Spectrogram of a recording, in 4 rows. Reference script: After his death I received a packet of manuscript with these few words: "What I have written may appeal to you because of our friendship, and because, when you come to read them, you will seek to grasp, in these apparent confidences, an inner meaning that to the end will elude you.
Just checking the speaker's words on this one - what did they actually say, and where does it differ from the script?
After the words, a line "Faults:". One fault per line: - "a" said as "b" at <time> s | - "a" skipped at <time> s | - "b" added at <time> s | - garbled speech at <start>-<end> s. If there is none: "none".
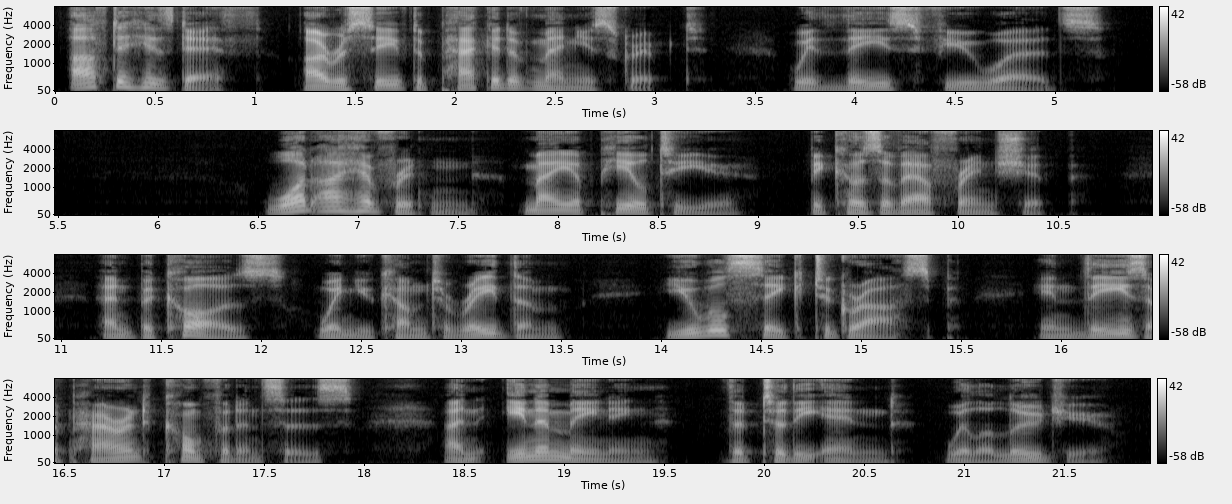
After his death I received a packet of manuscript with these few words: "What I have written may appeal to you because of our friendship, and because, when you come to read them, you will seek to grasp, in these apparent confidences, an inner meaning that to the end will elude you.
Faults:
none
